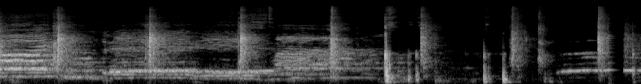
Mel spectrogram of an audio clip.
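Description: A group of women singing a church song together in long held notes, with hand claps on the beat about once a second.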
